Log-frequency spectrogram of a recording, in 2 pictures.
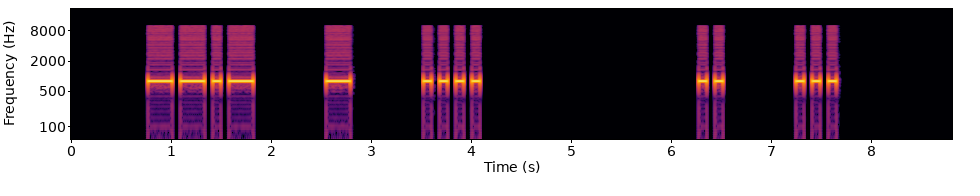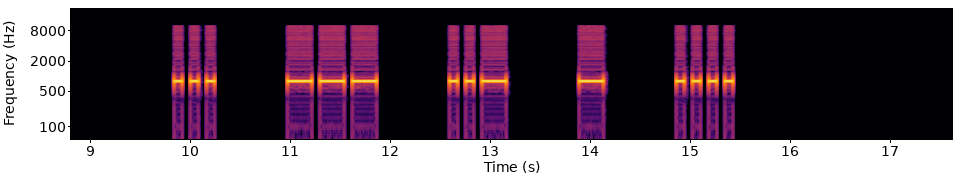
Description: Morse code, heard as a keyed tone, about 15 wpm, spaced as for 8 wpm, 800 Hz. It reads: QTH IS SOUTH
